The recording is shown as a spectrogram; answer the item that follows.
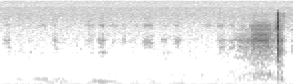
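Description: Very faint scratching of a colored pencil shaded in quick back-and-forth strokes on paper.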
